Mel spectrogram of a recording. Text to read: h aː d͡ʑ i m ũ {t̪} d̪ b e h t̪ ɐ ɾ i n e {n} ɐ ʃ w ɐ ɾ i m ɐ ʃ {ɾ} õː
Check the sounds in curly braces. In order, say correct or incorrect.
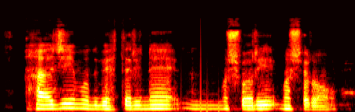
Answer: incorrect: none, incorrect: m, correct

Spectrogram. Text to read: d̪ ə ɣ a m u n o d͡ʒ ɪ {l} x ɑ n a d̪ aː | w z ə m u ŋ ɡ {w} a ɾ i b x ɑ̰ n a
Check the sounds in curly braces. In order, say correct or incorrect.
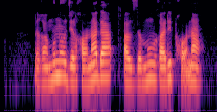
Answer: correct, incorrect: ɣ

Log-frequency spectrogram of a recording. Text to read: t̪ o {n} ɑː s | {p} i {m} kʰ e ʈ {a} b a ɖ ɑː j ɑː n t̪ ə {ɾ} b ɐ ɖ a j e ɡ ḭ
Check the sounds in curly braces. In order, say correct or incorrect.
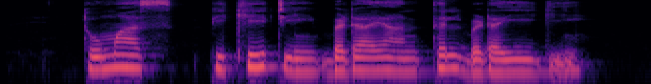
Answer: incorrect: m, correct, incorrect: none, incorrect: i, incorrect: l

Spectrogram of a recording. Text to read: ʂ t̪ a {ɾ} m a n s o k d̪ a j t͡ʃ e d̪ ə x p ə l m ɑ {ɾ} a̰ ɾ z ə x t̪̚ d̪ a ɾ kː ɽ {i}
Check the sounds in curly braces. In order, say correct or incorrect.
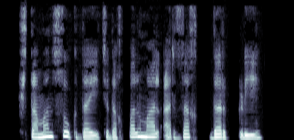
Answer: incorrect: none, incorrect: l, correct

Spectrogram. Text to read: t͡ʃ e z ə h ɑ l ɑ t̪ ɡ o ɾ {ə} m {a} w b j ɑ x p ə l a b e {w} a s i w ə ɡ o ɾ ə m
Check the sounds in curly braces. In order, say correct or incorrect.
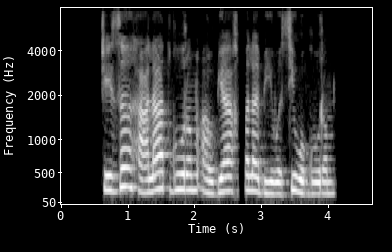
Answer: correct, correct, correct

